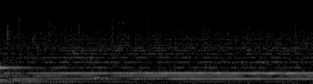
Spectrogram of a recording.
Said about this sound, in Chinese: 雨静悄悄地下着，只有一点细细的、淅沥沥的雨声。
